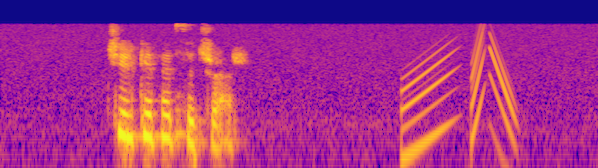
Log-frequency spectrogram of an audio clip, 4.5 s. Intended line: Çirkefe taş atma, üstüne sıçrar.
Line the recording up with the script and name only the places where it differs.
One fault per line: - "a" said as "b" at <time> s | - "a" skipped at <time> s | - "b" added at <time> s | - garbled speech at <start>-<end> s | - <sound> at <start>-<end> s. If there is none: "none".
- "taş atma üstüne" skipped at 1.3 s
- chirp at 3.0-3.9 s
